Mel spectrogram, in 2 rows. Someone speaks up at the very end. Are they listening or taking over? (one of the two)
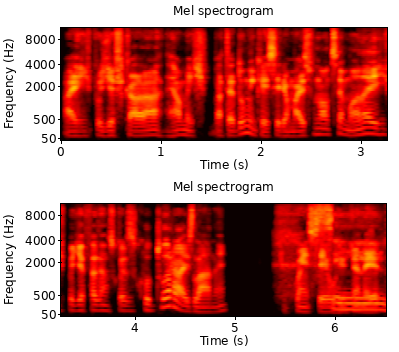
taking over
